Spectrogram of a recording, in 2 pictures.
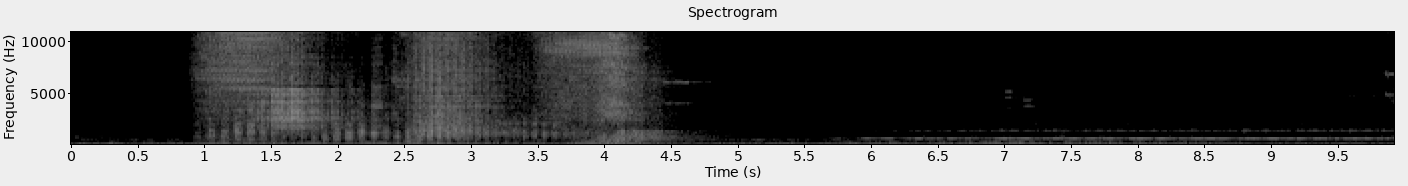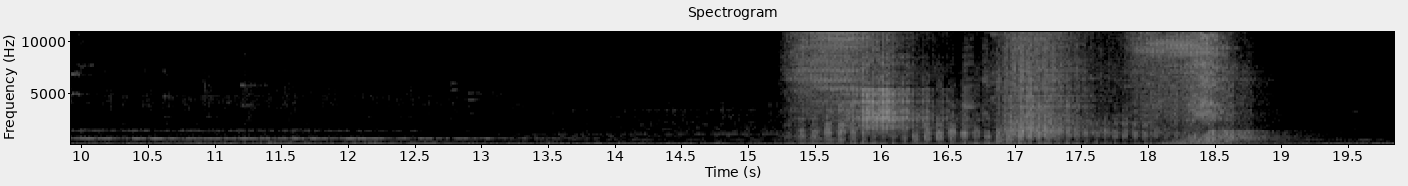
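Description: A blade swooshes through the air several times.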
